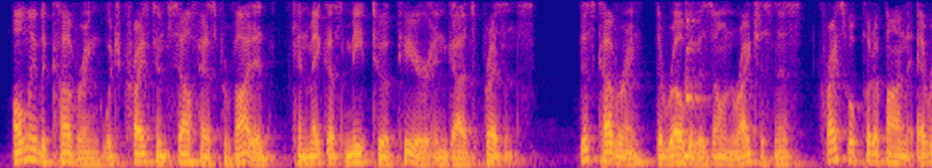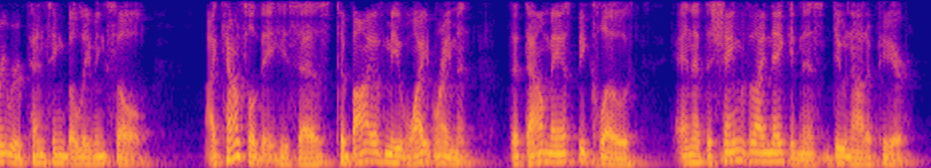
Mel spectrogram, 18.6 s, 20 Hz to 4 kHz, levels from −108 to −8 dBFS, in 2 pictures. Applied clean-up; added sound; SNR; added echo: none; Bowed string instrument; 17 dB; reverberation time 0.4 s.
